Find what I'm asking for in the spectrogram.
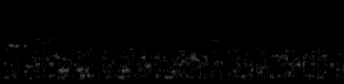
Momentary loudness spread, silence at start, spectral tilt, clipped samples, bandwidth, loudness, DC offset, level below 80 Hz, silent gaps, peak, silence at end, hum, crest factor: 3 LU; 0.05 s; 0 dB/octave; under 0.1%; 7.6 kHz; -58 LUFS; under 0.1%; under -90 dBFS; none; -44 dBFS; 0 s; none; 14 dB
